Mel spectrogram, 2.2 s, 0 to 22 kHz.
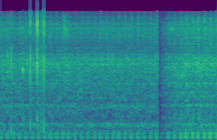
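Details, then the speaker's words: Honda Beat FI scooter fitted with a Vario 125 injector and a new injector filter, after complaints of high fuel use, hesitation and sputtering. The small single settles into a steady, even idle with no misses; scan data later showed 103°C engine temperature and 2.33 ms injector duration, a normal idle. "Nah sekarang kita hidupkan motornya starter kondisinya hidup tapi nanti kita colokkan lagi scaner kita lihat untuk data"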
